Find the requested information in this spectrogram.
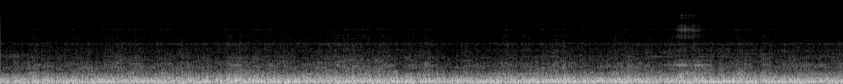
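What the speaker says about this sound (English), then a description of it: "wind. I hear more wind." Heavy wind roar buffets the microphone while riding a 2024 Harley-Davidson Street Glide motorcycle at speed, a loud, constant broadband rush with no speech over it.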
